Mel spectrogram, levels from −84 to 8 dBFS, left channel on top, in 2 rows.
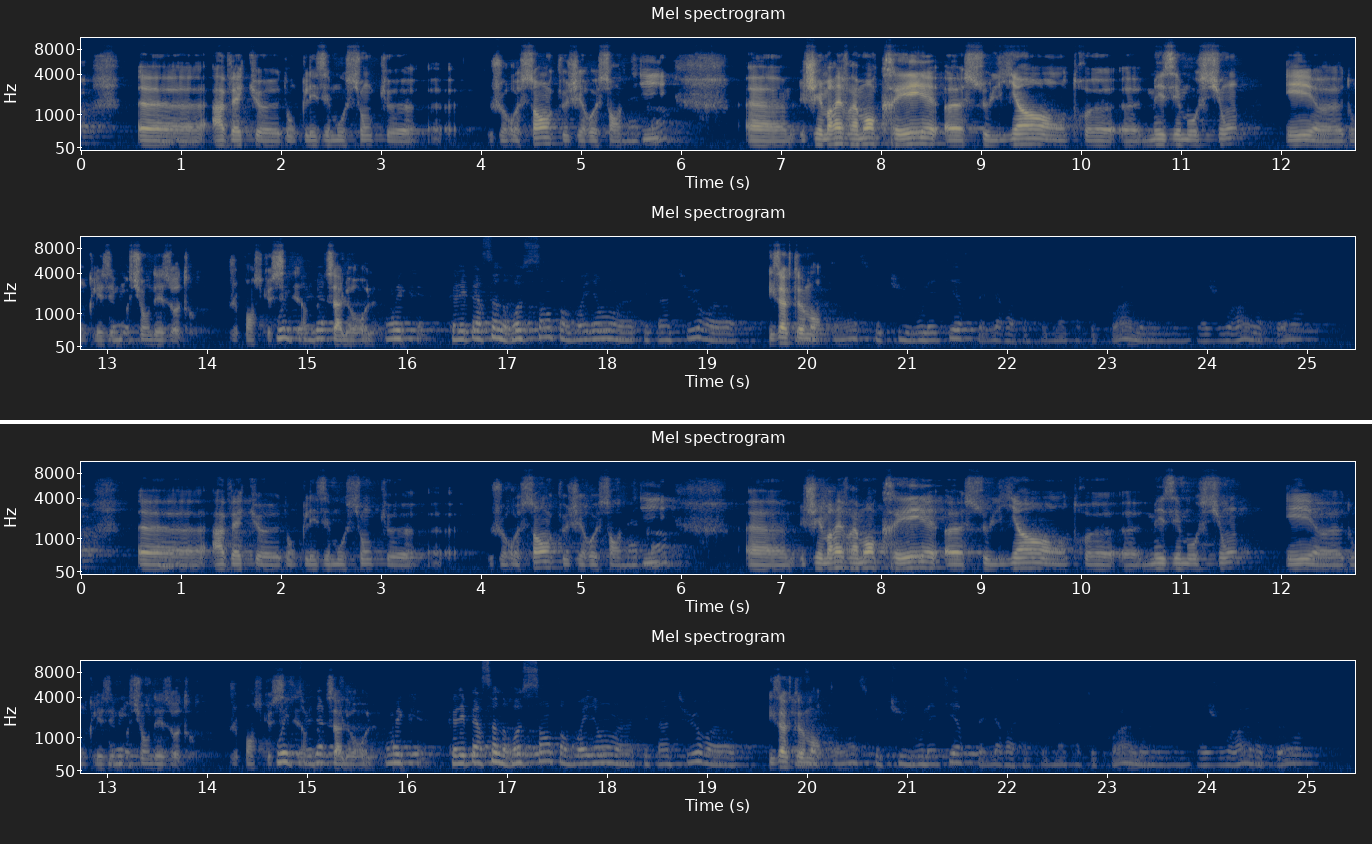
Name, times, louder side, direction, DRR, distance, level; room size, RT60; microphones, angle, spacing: voice 1, 0.0-3.6 4.1-11.6 12.1-13.9 14.4-14.8 15.2-15.6 19.6-20.1, left 6 dB, 55° left, 12 dB, 0.9 m, -34 dB
voice 2, 5.4-5.9 13.0-13.3 14.7-15.3 15.8-19.3 19.9-22.6 23.1-25.0, right 2 dB, 40° right, 4 dB, 2.1 m, -45 dB
26.5 x 21.5 x 8.6 m, 0.98 s
head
